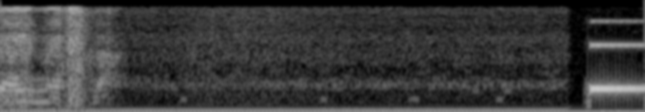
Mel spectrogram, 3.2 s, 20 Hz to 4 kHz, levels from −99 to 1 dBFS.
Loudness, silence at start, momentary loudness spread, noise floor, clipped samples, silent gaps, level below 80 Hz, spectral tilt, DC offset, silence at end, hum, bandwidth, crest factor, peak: -31 LUFS; 0 s; 26 LU; -53 dBFS; under 0.1%; none; -54 dBFS; -6.5 dB/octave; 0.5%; 0 s; none; 3.6 kHz; 18 dB; -16 dBFS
